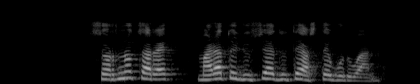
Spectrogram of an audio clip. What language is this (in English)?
Basque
